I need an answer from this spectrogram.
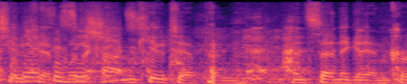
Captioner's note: laughing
